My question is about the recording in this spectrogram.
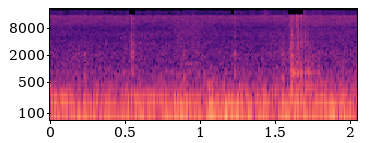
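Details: Inside the cabin after clock spring replacement: light regular flasher clicking about three a second over quiet road hum; the turn signal now works and cancels normally.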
